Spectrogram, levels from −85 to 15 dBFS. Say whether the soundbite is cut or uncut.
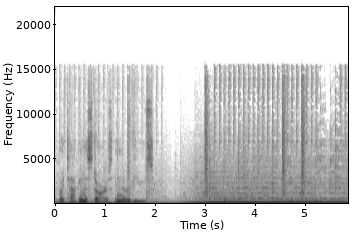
cut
